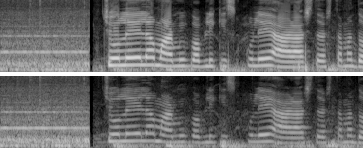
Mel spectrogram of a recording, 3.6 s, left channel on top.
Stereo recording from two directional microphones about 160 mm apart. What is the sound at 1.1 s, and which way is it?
A woman's voice, 55° left (ahead or behind).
